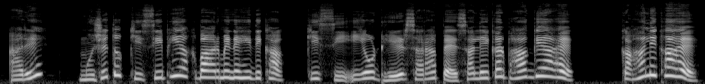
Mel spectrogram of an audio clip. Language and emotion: Hindi, surprised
